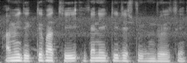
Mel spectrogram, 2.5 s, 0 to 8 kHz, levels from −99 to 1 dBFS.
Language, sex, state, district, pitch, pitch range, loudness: Bengali, male, Tripura, South Tripura, 120 Hz, 115-130 Hz, -16 LUFS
